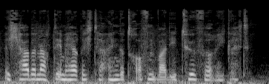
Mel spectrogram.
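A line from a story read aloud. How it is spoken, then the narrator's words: Trembling stammer, tearful. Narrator (German): stammelte ich mit zitternder Stimme und begann zu weinen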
